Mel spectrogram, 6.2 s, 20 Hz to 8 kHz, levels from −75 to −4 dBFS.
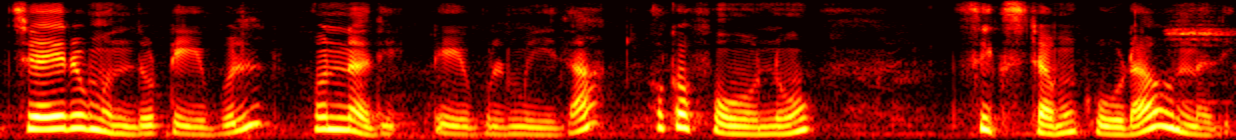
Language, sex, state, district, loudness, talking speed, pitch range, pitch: Telugu, female, Telangana, Hyderabad, -19 LUFS, 115 wpm, 160-265 Hz, 185 Hz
